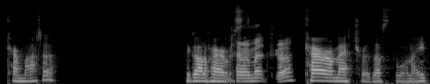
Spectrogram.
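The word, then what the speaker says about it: Karametra: name carr carmatter karmata the god of harvest carametra that's the one i need to learn how to pronounce that and you need to sacrifice this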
